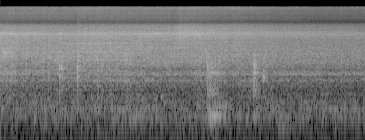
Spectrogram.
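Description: Small shrimp sizzling in hot oil in an aluminium kadai just after going in, the sizzle slowly easing, with a few light scrapes and knocks of a spatula stirring them.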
